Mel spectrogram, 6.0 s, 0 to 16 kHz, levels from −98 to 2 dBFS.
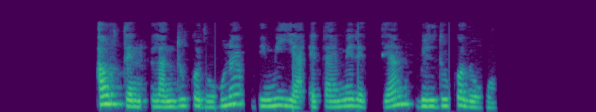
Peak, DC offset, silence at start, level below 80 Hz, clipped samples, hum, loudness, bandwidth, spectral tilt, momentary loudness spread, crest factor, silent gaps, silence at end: -8 dBFS; under 0.1%; 0.95 s; -68 dBFS; under 0.1%; none; -29 LUFS; 7.6 kHz; -8 dB/octave; 6 LU; 20 dB; 2.45-2.51 s, 3.68-3.81 s; 1 s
